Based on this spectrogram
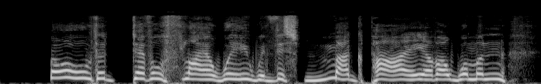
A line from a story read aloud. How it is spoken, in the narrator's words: cried the latter furiously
